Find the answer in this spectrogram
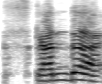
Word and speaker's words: Skanda: Yeah, the Kanda is Skanda, S-K-A-N-D-A. Should be K-H-A-N-D-H-A. So you pronounce S-K lah, not K-A-N, S-K-A-N.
